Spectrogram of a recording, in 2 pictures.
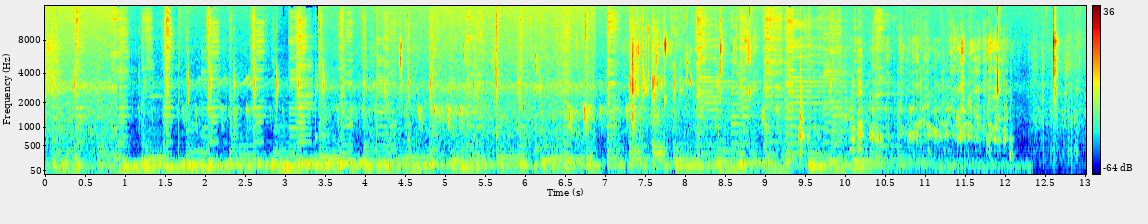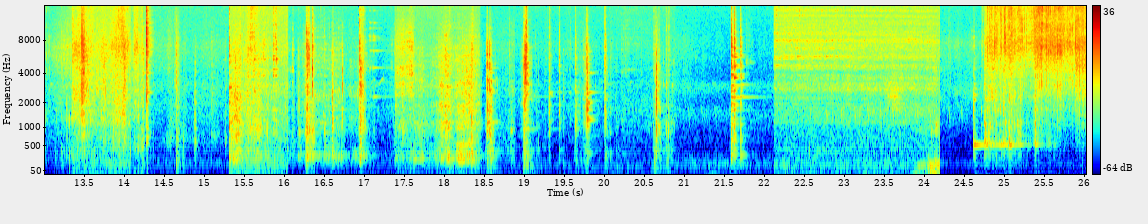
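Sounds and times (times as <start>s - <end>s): rustling and scraping: 12.3s - 20.9s.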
